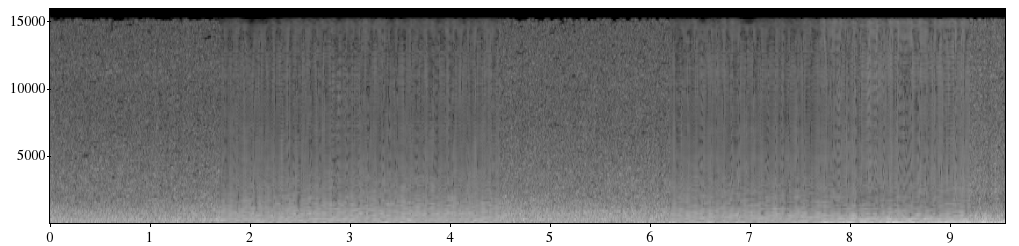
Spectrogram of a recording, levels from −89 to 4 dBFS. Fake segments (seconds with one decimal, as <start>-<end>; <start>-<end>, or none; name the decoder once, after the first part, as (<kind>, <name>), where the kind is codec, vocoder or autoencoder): 1.7-4.5 (vocoder, BigVGAN v2); 6.2-9.2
